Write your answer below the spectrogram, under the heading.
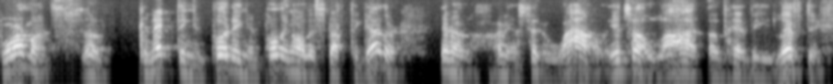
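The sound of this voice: A man's fairly high voice, slightly husky at the edge, at a fairly slow pace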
